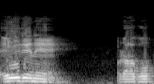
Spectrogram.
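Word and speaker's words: εἰρήνη: 여러분 여기서 이 평화는요, 원어로 에이레네라고 발음합니다. 에이레네는 동사 에이로에서 파생된 단어인데요.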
